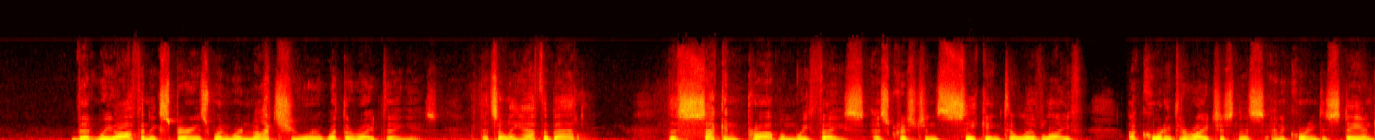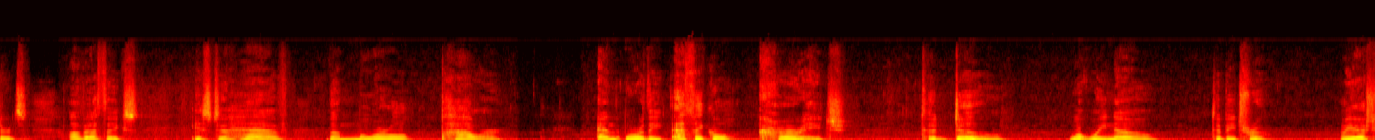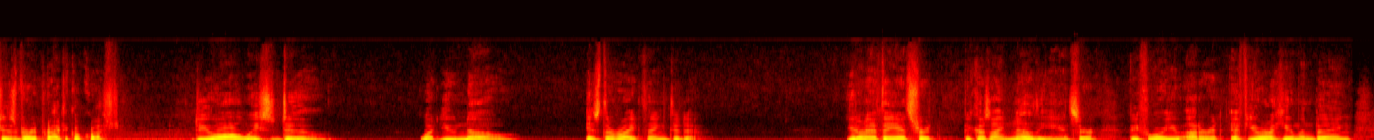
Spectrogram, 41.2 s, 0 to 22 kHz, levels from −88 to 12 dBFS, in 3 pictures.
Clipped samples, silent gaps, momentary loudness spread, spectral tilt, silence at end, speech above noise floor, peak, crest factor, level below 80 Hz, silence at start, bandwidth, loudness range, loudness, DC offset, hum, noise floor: under 0.1%; none; 12 LU; -5.5 dB/octave; 0.25 s; 42 dB; -4 dBFS; 18 dB; -50 dBFS; 0.7 s; 15.5 kHz; 4 LU; -23 LUFS; under 0.1%; none; -63 dBFS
